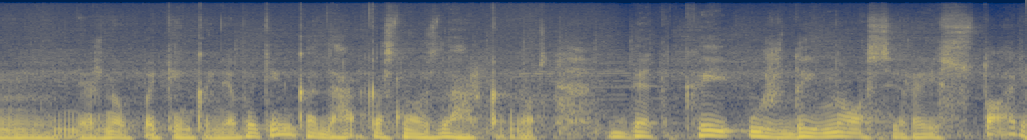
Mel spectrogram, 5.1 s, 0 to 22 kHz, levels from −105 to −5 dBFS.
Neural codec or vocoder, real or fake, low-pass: none; real; 19.8 kHz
